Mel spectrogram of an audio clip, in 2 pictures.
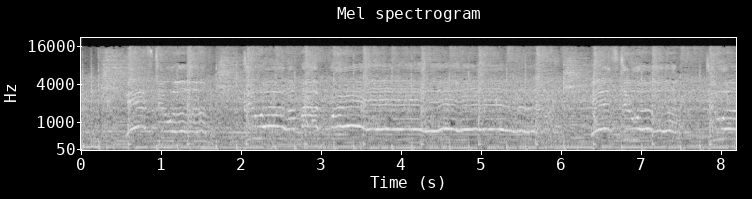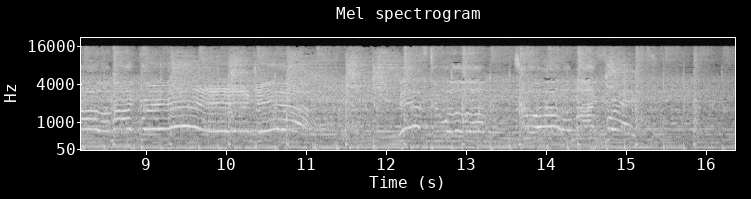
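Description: A loud, raw rock song from 1994 with a woman singing over driving guitars, bass and drums, the dense full-band sound holding steady for the whole stretch.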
